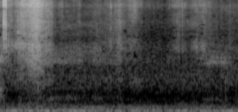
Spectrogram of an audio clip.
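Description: A brief rustle of dry leaf litter or handling in the first half second, then a quiet outdoor background with a faint low rumble.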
